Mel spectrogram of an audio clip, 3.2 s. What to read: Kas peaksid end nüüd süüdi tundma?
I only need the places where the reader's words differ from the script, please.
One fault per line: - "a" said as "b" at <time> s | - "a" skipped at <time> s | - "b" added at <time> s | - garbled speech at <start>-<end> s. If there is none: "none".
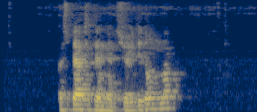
none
